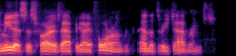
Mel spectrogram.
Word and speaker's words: Appii: us as far as Appy Forum. I found out. I'm So looking. I'm looking at the pronunciation of that. I pronounced that wrong. That's the Appii.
